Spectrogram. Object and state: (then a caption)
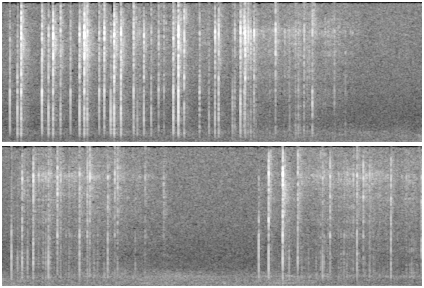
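Dark chocolate bar. Long nails tap on the surface of an unwrapped solid dark chocolate bar held in the hands over its foil. Quiet, irregular bursts of short, bright clicks cluster in the first three seconds, return briefly around the middle and again near the end. A steady low hum runs underneath throughout.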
